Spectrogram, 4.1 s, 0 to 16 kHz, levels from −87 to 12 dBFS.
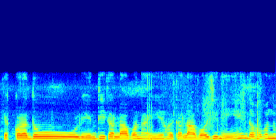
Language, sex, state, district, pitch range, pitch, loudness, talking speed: Chakma, female, Tripura, West Tripura, 200-220 Hz, 210 Hz, -14 LUFS, 190 wpm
